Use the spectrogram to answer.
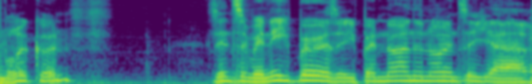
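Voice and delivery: put-on high frail old lady voice; old grandma voice. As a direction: plead like a confused old lady. Quoting the grandma video.

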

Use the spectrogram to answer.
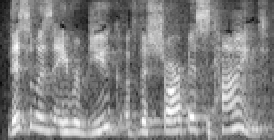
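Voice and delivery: ordinary delivery

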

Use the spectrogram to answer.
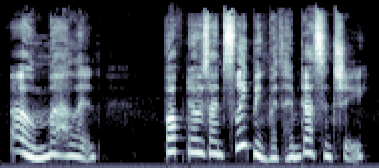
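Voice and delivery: high-pitched, mild dismay; horrified realisation. A narrator's reading. Girl realising the elf knows, horrified realisation. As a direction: realise it with embarrassed horror. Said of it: "covered her face with her hands in horror".

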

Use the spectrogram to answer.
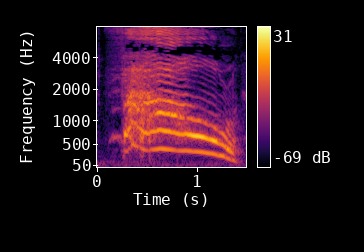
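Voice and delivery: very high, long drawn-out shout; full-throated roar of protest; scream. A narrator's reading. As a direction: scream it like an outraged crowd. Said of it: "screamed the Gryffindors".

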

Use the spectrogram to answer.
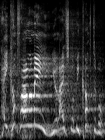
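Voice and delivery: high, loud, breezy sales pitch; mock cheery invitation. Mocking a false Jesus promising comfort, hammed-up cheer. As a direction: sell the easy life like a huckster.

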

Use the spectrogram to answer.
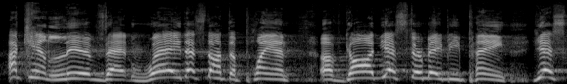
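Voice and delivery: high, impassioned pulpit cry; full-force preaching. Real, not acted. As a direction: preach it with rising fervor, stretching key words.

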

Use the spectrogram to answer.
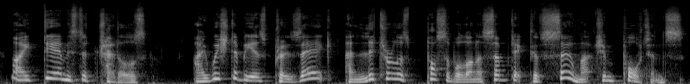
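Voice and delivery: high-pitched, emphatic lady's speech; Mrs Micawber, earnest. A narrator's reading.

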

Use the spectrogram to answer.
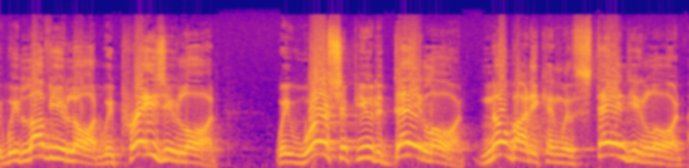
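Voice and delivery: full-voiced worship cry, like a locker room prayer; shouted praise. Preacher showing how the players praise the Lord, shouting high and loud.

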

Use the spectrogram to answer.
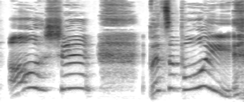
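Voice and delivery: very high, excited squeal with laughter; shocked excitement. Retold or imitated. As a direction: relive the thrill of the reveal. Reliving seeing the blue confetti.

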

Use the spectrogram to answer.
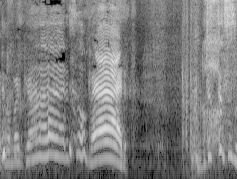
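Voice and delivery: slow, choked disgusted moan; gagging. Real, not acted. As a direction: drag it out, nearly retching. Gagging at a lingering smell.

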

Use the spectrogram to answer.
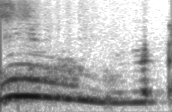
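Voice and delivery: high whoop then a laugh; thrilled woo and laugh; excited whoop. Real, not acted. Excited after the exercise.

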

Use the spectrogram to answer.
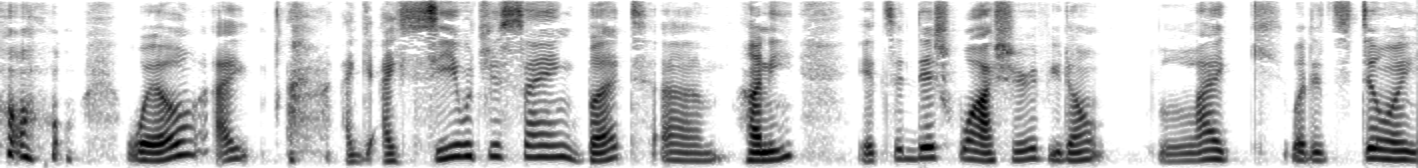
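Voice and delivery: high, sugary wife voice; wife's voice. Retold or imitated. Wife humoring her husband about his hard work, high, sweet voice. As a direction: pitch it up like a sweet, patronizing wife.

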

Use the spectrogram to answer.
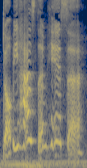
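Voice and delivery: very high, loud elf voice; Dobby. A narrator's reading. House-elf admits having the letters, high and eager. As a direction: pipe up as an eager servant elf.

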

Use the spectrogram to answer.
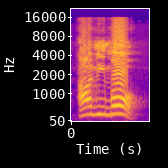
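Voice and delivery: loud, high, drawn-out retold encouragement; rousing call. Preacher quoting Jesus to the fearful, rousing call. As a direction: call it out slowly and boldly.

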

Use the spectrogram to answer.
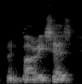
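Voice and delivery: usual speaking voice

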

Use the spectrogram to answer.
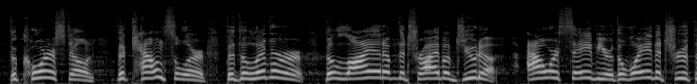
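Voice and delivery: impassioned preaching. Real, not acted. Preacher proclaims who Jesus is, impassioned and insistent. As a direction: build title upon title with rising fervour. Preacher builds litany of Christ's titles.

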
